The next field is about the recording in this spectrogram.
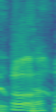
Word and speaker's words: Schefter: No N in it. What are you talking about? – Scheffner? – Dude, I think Schefter? We all say Schefter around here.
